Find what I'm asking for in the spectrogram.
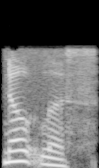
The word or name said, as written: noteless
